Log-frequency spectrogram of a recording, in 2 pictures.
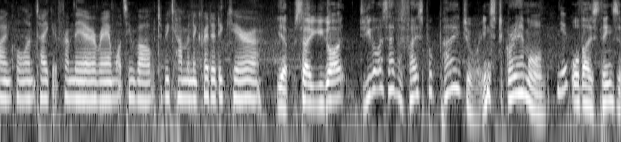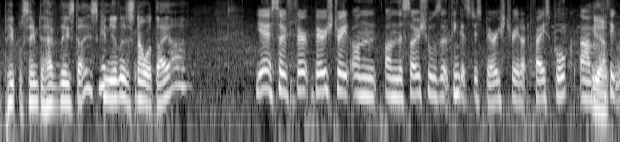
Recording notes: One FM Outside Broadcast from the Out In The Open Festival. A special outside broadcast live from the 2023 OUTintheOPEN Festival Carnival Day from the Queen's Gardens in Shepparton.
